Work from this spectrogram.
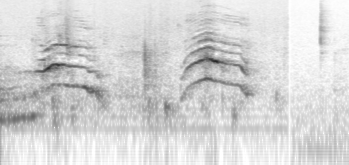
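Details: Pet cat giving two separate meows about two seconds apart, each one arching up and then down in pitch, followed by a brief soft click and silence in a small room.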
